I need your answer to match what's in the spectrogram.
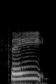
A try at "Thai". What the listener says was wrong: Okay, this word here we pronounce Thai. Thai. H is silent. The H is silent. We said Thai. Thai as in short for Thailand.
